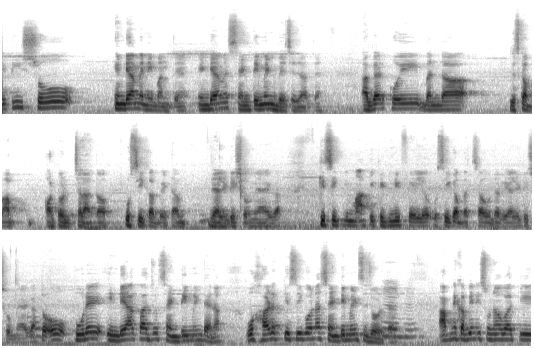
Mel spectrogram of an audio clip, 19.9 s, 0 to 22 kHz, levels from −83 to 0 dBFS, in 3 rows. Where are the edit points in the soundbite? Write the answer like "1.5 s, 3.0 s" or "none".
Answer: none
